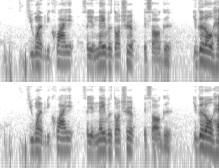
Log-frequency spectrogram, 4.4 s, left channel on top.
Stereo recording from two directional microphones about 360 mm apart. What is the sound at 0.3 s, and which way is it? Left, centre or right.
Speech, centre.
